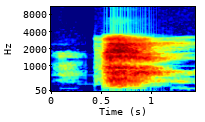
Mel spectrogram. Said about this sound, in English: Oh, I can hear you breathing.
